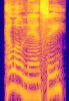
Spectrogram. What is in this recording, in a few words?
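"hello", male; trainer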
